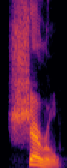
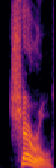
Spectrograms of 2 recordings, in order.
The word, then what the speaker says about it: Cheryl: But for example, this name here, most commonly, it's pronounced Cheryl, but I have heard some people say Cheryl.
